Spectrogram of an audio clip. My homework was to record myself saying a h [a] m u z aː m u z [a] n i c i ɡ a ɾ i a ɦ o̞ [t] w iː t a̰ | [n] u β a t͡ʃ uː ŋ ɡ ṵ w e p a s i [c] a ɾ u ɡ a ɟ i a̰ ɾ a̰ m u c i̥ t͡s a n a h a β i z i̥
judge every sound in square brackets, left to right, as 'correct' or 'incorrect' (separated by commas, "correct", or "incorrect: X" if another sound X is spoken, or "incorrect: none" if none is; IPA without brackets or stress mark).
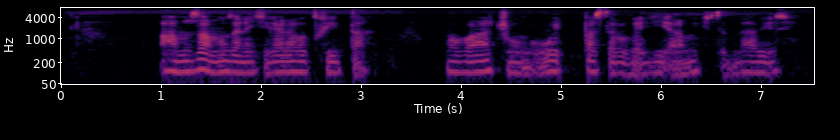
correct, correct, correct, incorrect: m, incorrect: t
